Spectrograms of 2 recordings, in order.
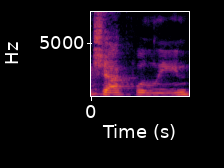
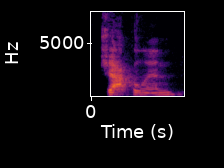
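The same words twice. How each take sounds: First: The name is said in a South African way. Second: The name is said in an American way. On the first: This is the name's original pronunciation. "It's actually Jacqueline" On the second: This is how people commonly say it. "but the American... people say Jacqueline"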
